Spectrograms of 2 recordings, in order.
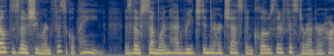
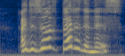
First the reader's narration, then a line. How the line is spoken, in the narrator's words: she screamed, breaking off with a harsh sob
